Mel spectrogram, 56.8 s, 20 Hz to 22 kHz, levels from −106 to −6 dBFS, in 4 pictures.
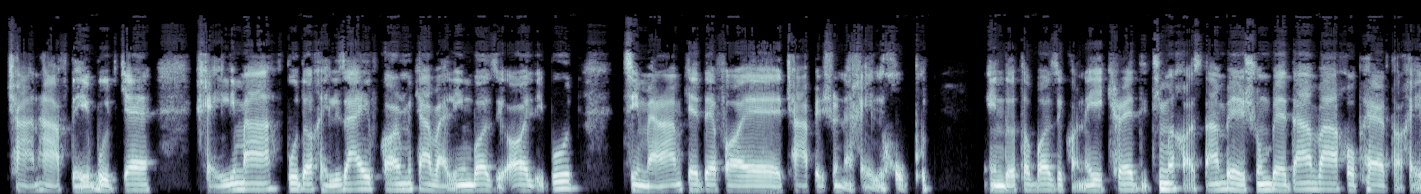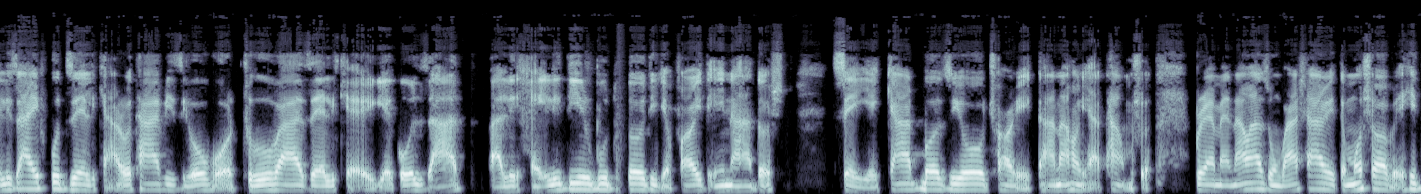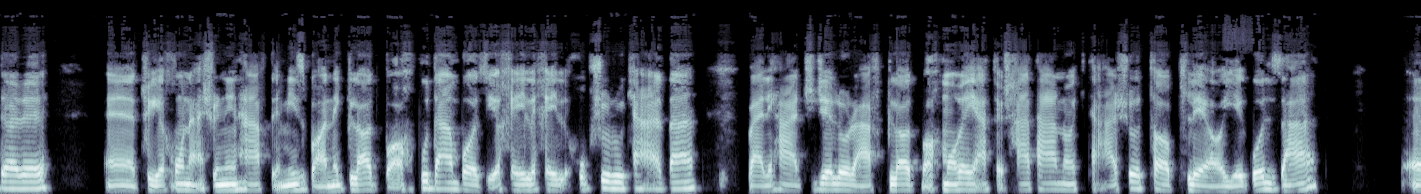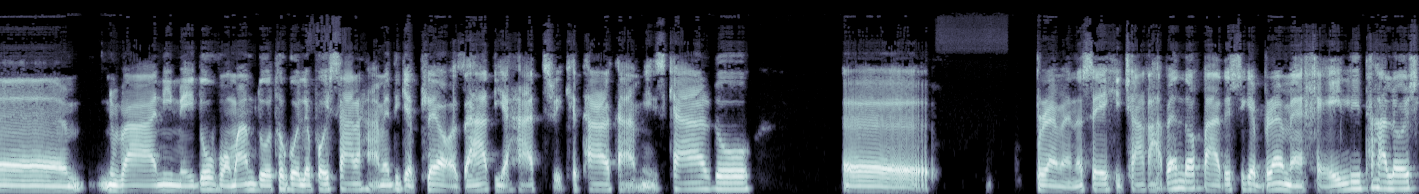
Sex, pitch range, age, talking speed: male, 110-130 Hz, 20-39, 140 wpm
